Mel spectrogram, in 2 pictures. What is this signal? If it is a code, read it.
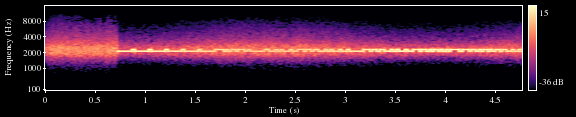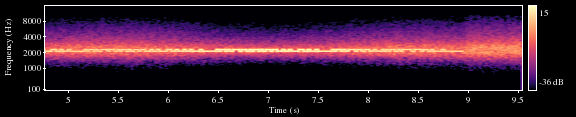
RTTY (45.45 baud, 170 Hz shift), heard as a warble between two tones, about 2200 Hz centre, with radio static and a narrow filter. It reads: CQ CQ CQ DE DL0D DL0D DL0D PSE K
